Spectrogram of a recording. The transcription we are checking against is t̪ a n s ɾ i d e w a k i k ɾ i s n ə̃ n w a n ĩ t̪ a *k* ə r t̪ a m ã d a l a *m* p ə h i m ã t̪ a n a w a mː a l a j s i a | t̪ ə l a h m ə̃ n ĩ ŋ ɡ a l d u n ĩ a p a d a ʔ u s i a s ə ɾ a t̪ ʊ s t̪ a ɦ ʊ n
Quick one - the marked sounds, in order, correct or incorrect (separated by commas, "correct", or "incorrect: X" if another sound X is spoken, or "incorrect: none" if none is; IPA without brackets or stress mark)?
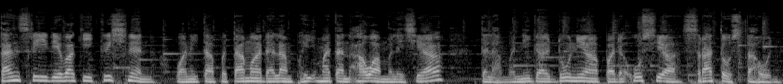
incorrect: p, correct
